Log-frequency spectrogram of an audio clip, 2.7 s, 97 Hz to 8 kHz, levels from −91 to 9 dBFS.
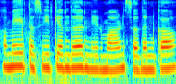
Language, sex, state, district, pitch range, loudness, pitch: Hindi, female, Madhya Pradesh, Bhopal, 215-240 Hz, -14 LUFS, 230 Hz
